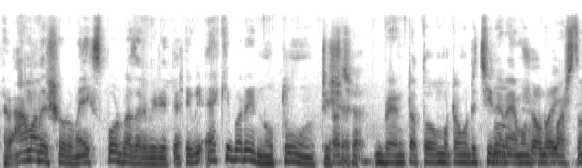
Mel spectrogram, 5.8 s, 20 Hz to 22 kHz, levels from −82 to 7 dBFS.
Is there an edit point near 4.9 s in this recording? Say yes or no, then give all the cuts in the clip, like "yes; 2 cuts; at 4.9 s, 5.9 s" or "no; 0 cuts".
no; 2 cuts; at 1.8 s, 3.7 s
